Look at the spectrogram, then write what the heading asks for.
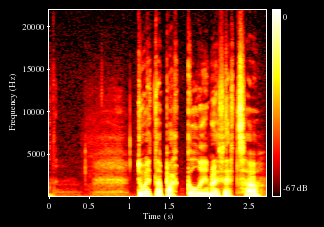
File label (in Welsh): "bagl" Welsh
